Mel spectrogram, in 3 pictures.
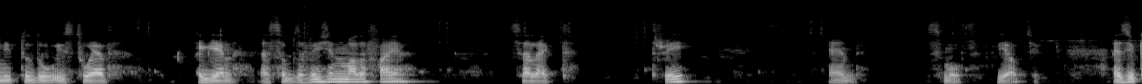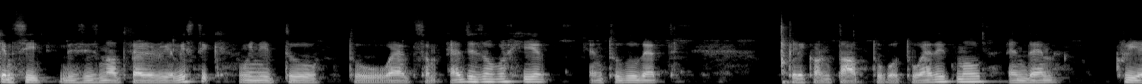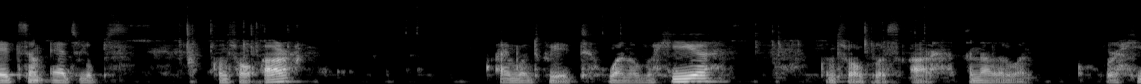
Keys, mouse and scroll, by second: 4.1-9.8 drag, 18.9 Tab, 19.6-21.7 middle drag, 25.0 ctrl+r, 31.2 ctrl+r.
